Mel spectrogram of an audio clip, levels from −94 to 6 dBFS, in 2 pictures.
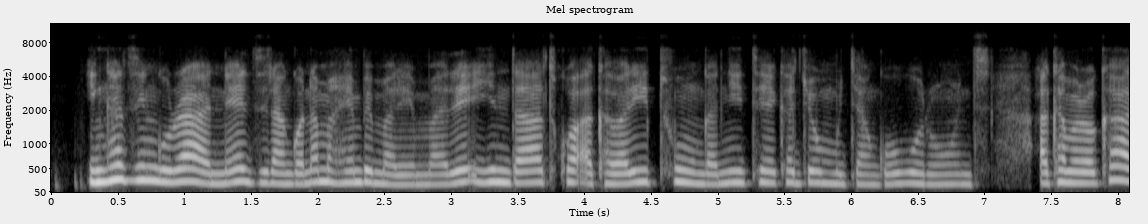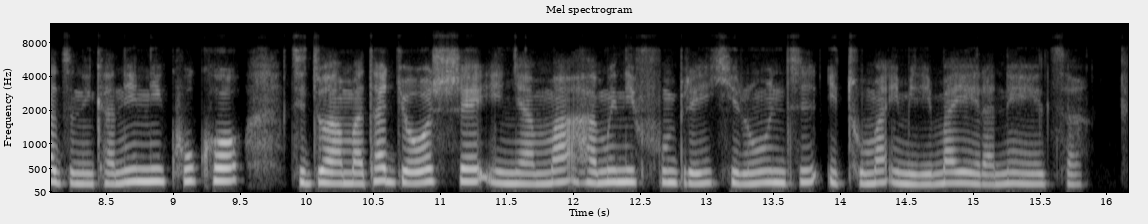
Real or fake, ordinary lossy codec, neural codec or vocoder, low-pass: real; Opus, 24 kbps; none; 7.2 kHz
